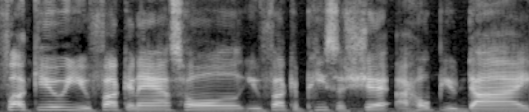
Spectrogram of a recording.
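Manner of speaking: enraged, full-throated, furious screaming. Retelling what a driver yelled at a cyclist: imitating a driver screaming. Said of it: "start screaming and yelling at me death threats".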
